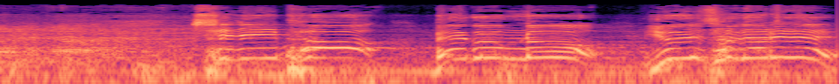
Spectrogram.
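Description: A man shouts loudly through loudspeakers on a street.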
